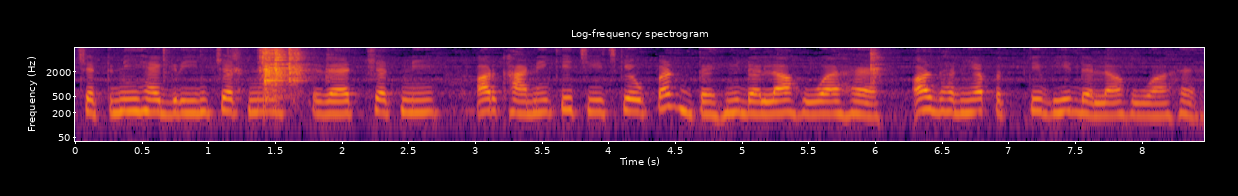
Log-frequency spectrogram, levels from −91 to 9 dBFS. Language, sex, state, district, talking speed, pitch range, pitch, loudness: Hindi, female, Chhattisgarh, Raipur, 165 wpm, 190-210 Hz, 205 Hz, -23 LUFS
